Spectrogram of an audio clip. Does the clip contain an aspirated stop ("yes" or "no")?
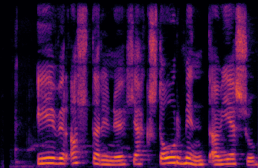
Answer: no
